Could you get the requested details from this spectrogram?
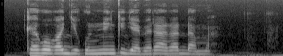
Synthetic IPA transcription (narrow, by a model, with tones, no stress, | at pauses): kɛ˦ko˦˨ka˦ɟi˨ku˨nːi˦ŋki˦ɟa˨bɛ˨ɾa˦˨ɾa˦da˨ma˨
